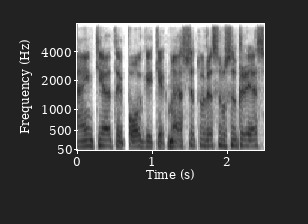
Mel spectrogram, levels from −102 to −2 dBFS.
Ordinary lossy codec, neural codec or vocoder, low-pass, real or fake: Opus, 64 kbps; codec, 16 kHz, 4.8 kbps, FACodec; 7.2 kHz; fake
